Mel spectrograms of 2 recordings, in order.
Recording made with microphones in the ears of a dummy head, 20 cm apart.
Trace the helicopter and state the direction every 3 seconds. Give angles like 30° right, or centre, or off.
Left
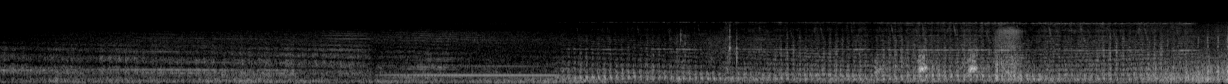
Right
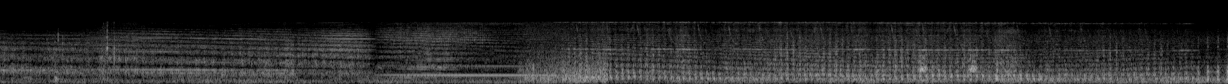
70° right, 60° right, 30° right, 20° left.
